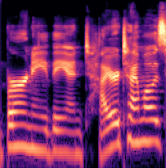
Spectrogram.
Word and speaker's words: Boerne: Boerne is spelled Boerne, not to be confused with born, which I did on the very last day of our trip. I actually said born to someone, and I was so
